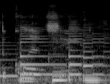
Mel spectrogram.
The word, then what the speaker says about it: P-quency: It's like frequency, but P-quency.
